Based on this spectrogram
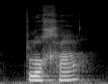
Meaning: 1. area (measure of squared distance) 2. desktop (on-screen background)
- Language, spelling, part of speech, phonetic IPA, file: Czech, plocha, noun, [ˈploxa], Cs-plocha.ogg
